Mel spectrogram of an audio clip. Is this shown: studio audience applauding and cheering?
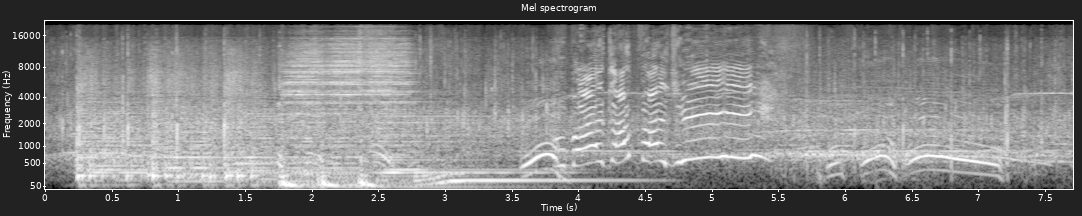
yes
